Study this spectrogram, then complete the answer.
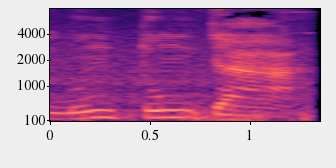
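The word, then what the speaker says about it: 눈동자: তখন এই যেটা হবে দুইবার। তখন হবে নুনতুংজা।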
